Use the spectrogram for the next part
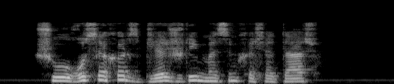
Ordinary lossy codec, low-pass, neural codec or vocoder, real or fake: AAC, 48 kbps; 7.2 kHz; none; real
